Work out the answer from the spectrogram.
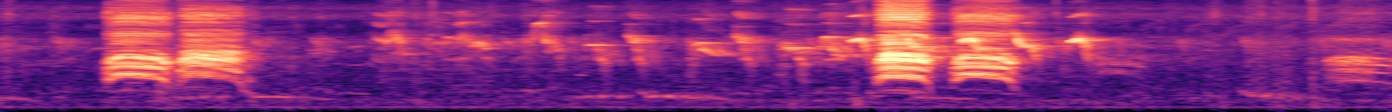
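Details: Crows fighting for food give loud, harsh, hoarse caws in two paired bursts, each pair about half a second apart, with thinner chirps of smaller birds and a faint low hum between.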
